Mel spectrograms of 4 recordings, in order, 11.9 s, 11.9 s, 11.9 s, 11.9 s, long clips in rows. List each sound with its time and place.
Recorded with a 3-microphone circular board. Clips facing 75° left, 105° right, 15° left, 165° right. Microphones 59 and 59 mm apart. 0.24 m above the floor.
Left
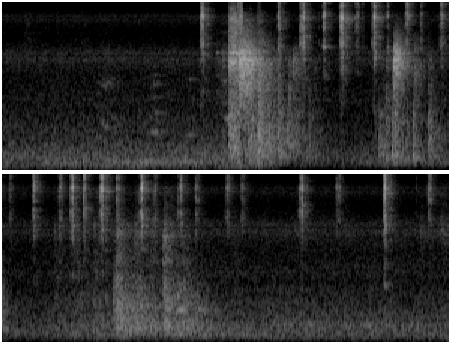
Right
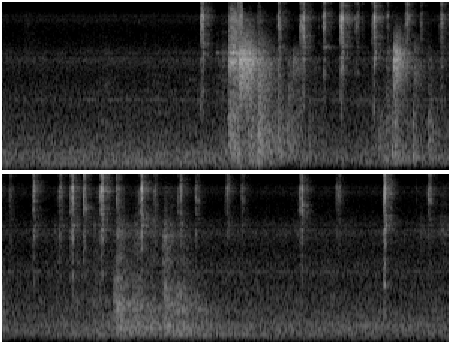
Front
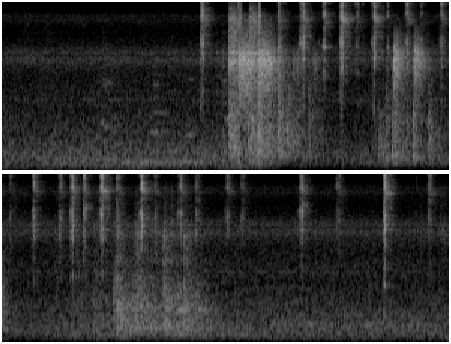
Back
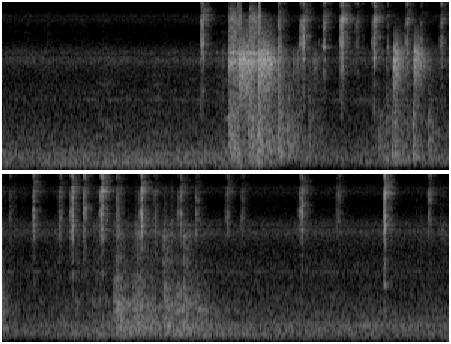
0.5 s a child speaking: 5° right, 9 m; by 3.6 s 15° left, 9.5 m
2.6 s scissors: 65° right, 0.7 m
